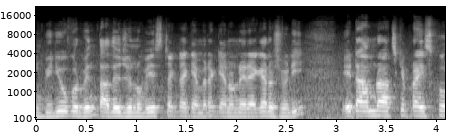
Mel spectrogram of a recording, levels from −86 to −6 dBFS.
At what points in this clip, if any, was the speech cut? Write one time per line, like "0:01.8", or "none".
none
